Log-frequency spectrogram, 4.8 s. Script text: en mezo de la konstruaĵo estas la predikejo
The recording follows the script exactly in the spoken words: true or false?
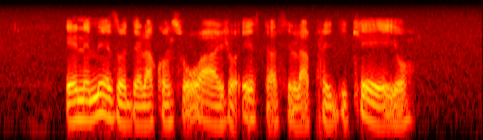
true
